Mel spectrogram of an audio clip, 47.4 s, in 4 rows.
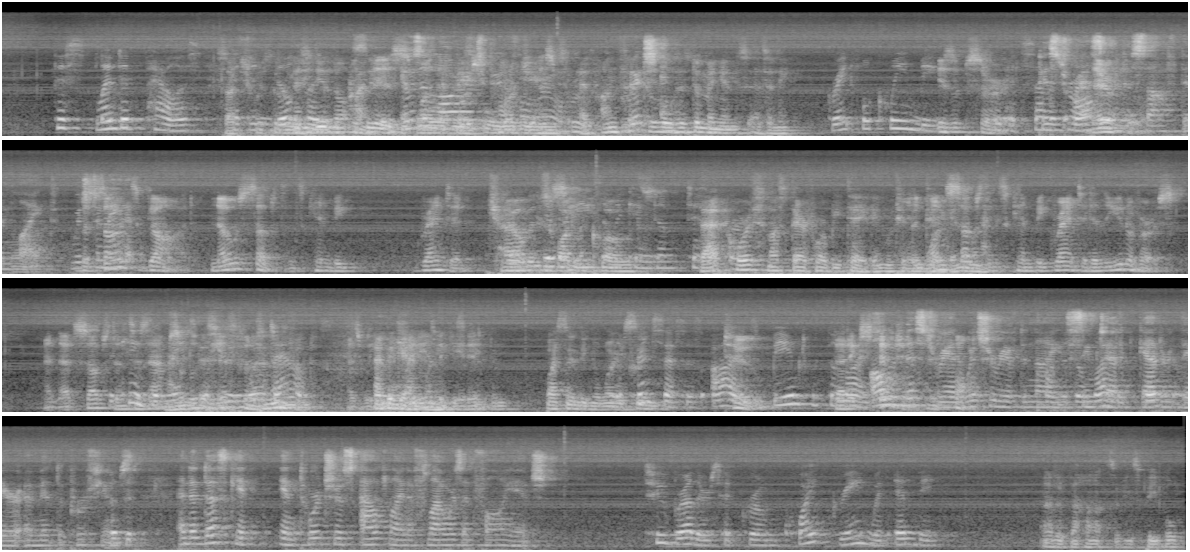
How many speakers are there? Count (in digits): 5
